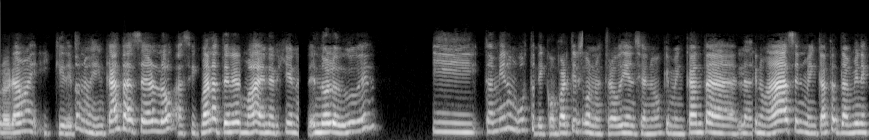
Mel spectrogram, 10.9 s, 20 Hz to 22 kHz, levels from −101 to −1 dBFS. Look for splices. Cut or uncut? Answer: cut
